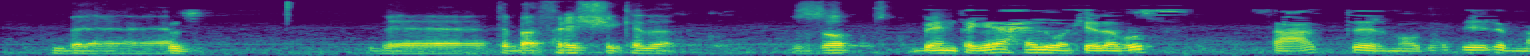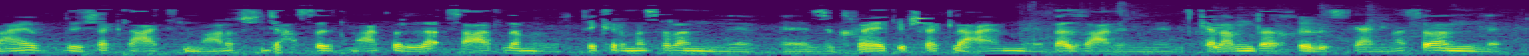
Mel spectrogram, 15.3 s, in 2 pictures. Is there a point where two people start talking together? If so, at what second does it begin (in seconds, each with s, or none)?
none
